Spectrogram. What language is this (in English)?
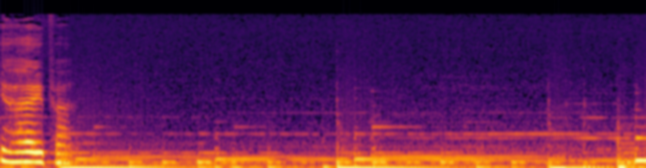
Dutch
